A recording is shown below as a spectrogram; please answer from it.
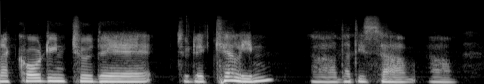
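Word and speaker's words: KELIM: questions absolutely the kellim the kellim is how we pronounce that Kellum right kellim yeah kellim is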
